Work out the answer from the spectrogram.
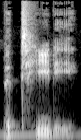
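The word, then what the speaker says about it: Petitti: By the way, I believe the new Big Ten commissioner's name is pronounced Petiti.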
